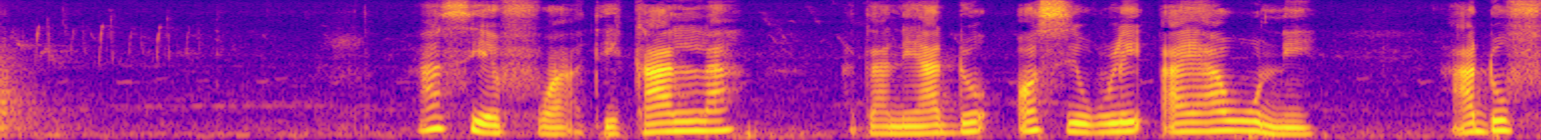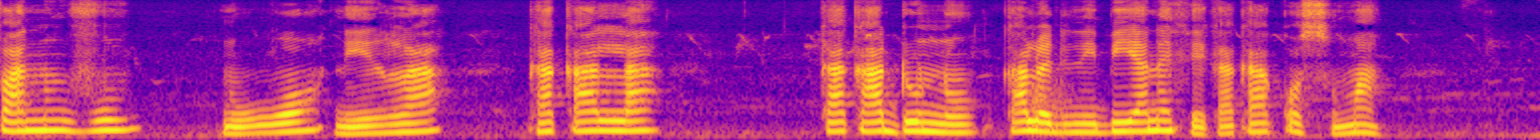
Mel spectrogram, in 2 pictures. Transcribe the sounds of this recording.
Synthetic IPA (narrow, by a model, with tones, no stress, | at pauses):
a˦sɪ˨ɛ˨fʊ˨a˨d̥ɪ˨ka˦la˦ | a˨ta˨nɪ˨a˨dʊ˦ɔ˦sɪ˨wlɪ˦ʔa̰˨ja˦wʊ˦˨nɪ̃˨ | a̰˨dʊ˦fa˦nʊ̃˦vʊ˦ | nʊ̃˨wɔ˦nɪ˨ɾa˦ | ka˦ka˦la˦ | ka˦ka˦dʊ˦nɔ˨ka˦lʊ˨ɛ˨dɪ˨nɪ˨bɪ˦ja˦nɛ˦fɛ˨ka˨˦ka˦kɔ˦˨sʊ˨mã˦˨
